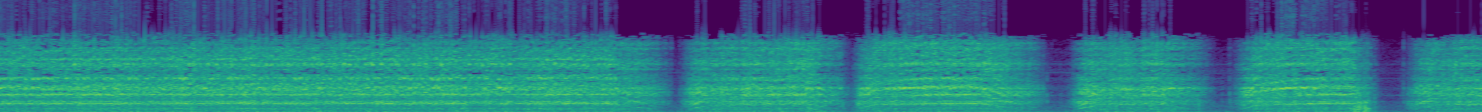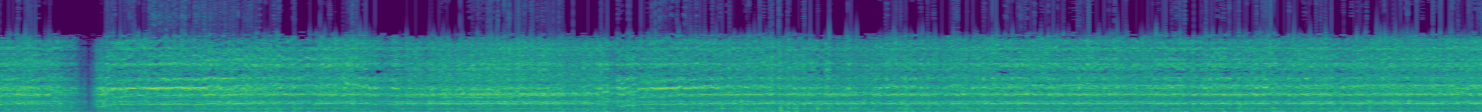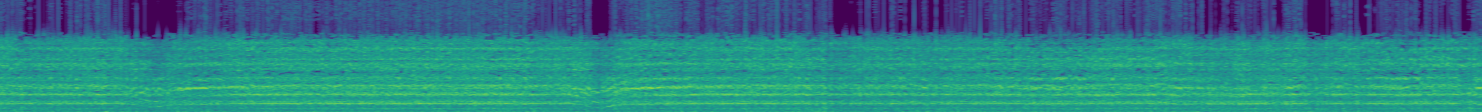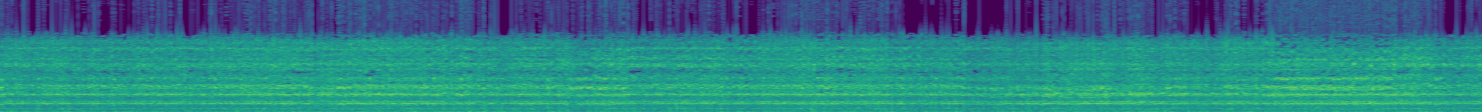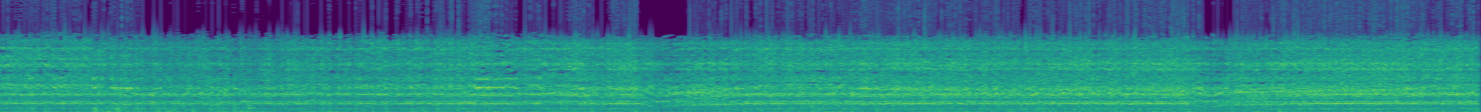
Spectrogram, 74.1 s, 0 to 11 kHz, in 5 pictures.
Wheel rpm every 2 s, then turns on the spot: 210, 210, 210, 110, 150, 80, 120, 140, 190, 220, 220, 230, 230, 240, 230, 220, 220, 200, 220, 230, 220, 220, 230, 230, 230, 220, 230, 220, 220, 220, 220, 230, 230, 200, 210, 200, 210.
none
